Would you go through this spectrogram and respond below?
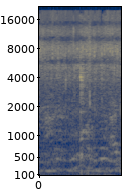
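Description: Onions frying in oil in a pot of Chettinad chicken curry; the oil was previously used for frying kebabs. A steady, dense sizzle crackles continuously and close up, with no pauses.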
